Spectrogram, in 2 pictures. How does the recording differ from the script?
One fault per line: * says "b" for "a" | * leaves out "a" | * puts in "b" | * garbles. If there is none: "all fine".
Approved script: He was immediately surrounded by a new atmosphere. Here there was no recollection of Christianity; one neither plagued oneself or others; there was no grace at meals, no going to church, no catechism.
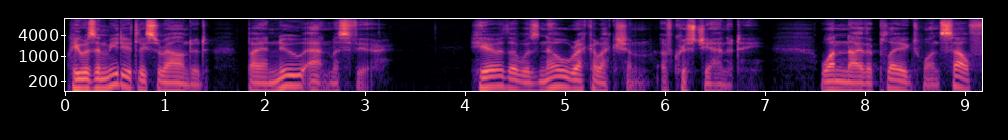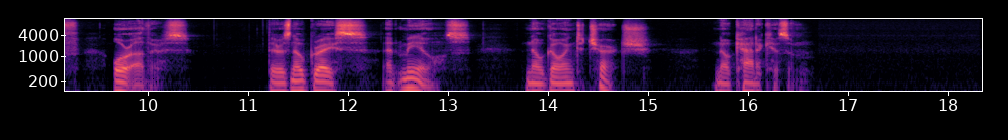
* says "is" for "was"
